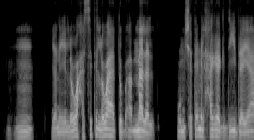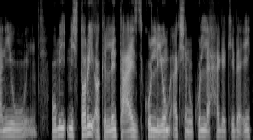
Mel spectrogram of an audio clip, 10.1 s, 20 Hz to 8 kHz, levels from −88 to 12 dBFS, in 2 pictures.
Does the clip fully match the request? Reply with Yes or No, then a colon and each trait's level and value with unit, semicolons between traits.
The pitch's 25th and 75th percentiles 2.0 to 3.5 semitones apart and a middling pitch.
No: average, 3.0 semitones; low, 120 Hz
